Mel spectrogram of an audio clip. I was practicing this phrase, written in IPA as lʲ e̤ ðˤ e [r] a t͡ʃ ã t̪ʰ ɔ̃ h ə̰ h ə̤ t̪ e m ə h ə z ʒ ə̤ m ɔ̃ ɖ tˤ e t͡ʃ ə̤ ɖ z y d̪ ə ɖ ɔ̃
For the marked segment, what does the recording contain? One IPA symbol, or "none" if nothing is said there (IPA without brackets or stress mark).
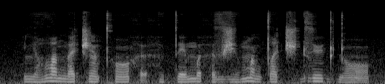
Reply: n̪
